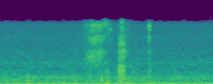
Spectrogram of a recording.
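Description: Steady low hum with a few short, sharp computer mouse clicks about a second in, as cells are selected in a spreadsheet.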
